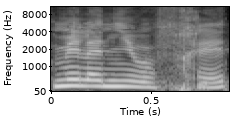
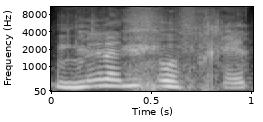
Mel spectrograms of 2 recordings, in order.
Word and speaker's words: Mélanie Auffret: Mélanie Offret. On prononce toutes les lettres en breton.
